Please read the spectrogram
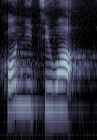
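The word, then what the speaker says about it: こんにちは: 건 위치와 건 위치와 내 끝에 있는 히라가나 하 발음을 제가 방금 와 라고 읽었죠 인삿말을 발음 하실때 할애 와 라고 발음 해주셔야 된다 그래서 저녁 인사도 건방 와 건방 와 라고 발음 해요 나디 행사와 저녁 인사는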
